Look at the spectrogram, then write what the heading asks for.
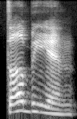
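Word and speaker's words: Debian: It's pronounced Dubian.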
